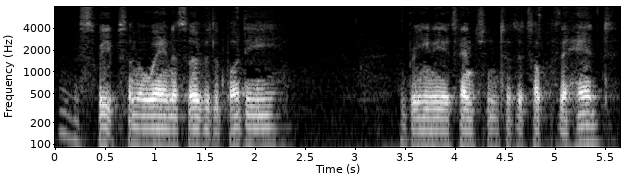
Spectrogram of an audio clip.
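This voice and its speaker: A man leading a guided meditation as a monk, speaking gently and unhurriedly in short phrases with long pauses. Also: very deep voice, steady tone, poor audio.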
